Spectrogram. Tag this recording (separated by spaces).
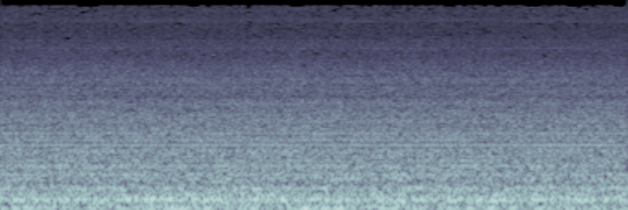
air-contitioner indoor loopable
